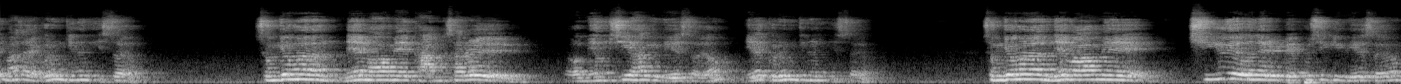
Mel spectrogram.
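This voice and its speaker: Middle-aged male pastor, high animated preaching voice, earnest rhetorical questions, distant mic in a booming sanctuary. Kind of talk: Sunday sermon. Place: church sanctuary. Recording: very echoey church hall, mic at a distance.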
